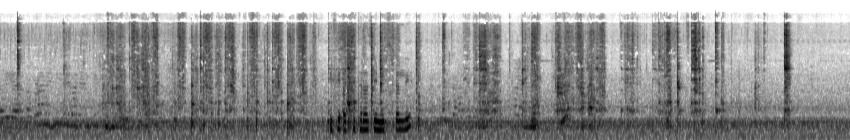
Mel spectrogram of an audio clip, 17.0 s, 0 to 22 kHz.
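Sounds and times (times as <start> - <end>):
metal spatula scraping pot: 1.2 - 15.9
spatula clacking on metal pot: 2.2 - 10.8.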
